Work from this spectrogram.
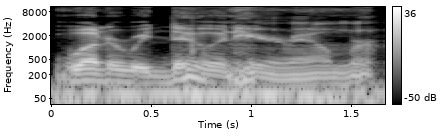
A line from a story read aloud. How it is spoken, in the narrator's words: Lewis said in a low voice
